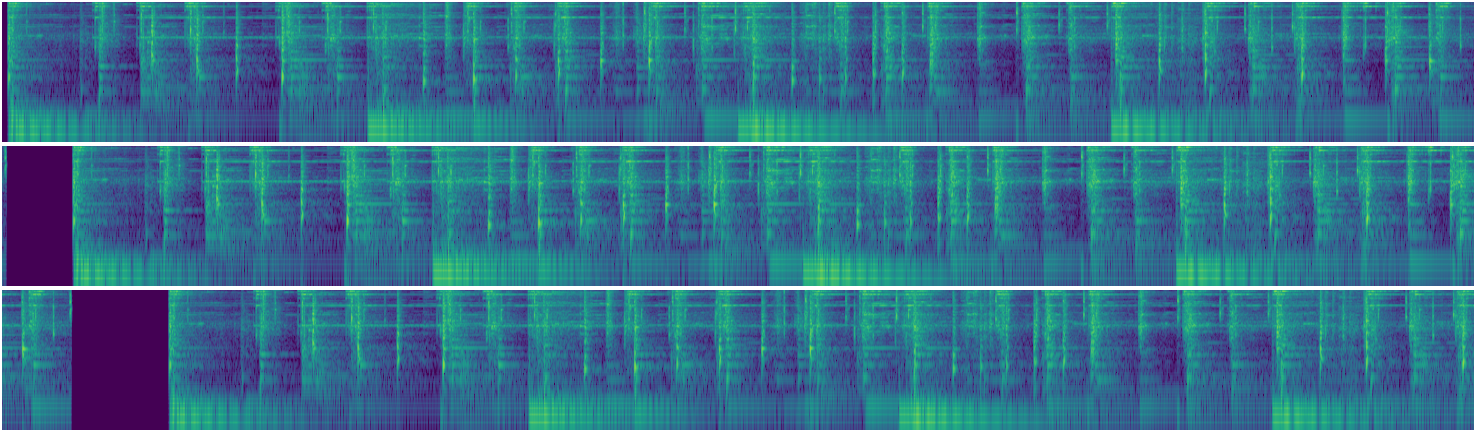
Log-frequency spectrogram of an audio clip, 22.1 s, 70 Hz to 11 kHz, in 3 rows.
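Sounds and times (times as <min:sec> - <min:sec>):
percussion with short plate reverb: 0:00.0 - 0:22.0.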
